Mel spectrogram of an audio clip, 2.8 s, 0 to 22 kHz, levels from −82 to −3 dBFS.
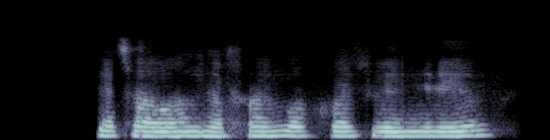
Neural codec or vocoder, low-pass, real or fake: codec, 16 kHz, 1 kbps, FreqCodec, smaller model; 7.2 kHz; fake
